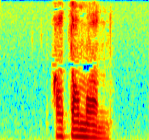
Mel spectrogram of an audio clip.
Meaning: ataman (Cossack chieftain)
- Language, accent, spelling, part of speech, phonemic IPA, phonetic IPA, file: Armenian, Eastern Armenian, ատաման, noun, /ɑtɑˈmɑn/, [ɑtɑmɑ́n], Hy-ատաման.ogg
